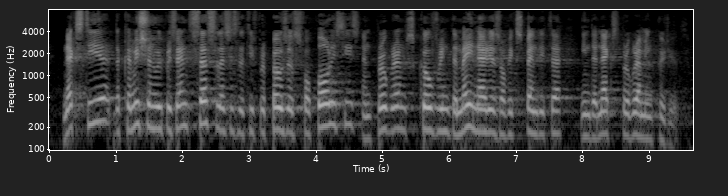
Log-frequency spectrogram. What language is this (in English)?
English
